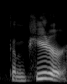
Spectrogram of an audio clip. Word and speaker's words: computer: 영어라고 인지가 되려면 이음절에다 강세를 줘야 됩니다. 어떻게 하시면 될까요? computer 하시면 되겠죠.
